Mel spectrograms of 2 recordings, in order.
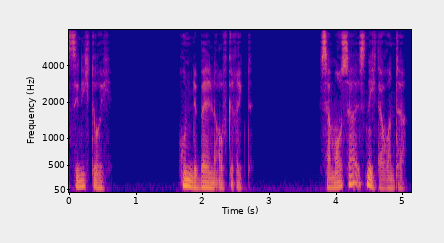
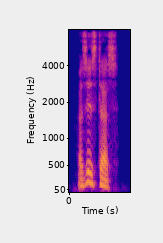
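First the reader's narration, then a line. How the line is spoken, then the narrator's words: Voice calling nearby. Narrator (German): ruft eine Stimme neben Ma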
